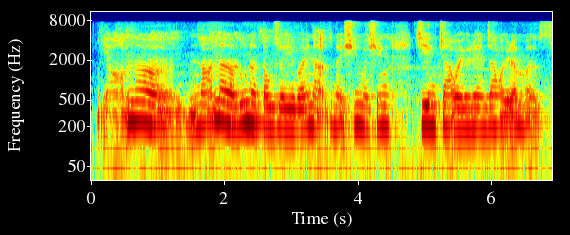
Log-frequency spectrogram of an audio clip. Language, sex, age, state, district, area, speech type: Manipuri, female, 30-45, Manipur, Tengnoupal, rural, spontaneous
